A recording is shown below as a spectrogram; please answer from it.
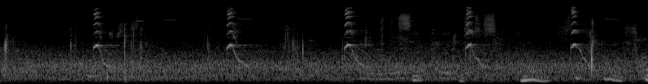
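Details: Douglas squirrel at UBC giving five sharp, squeaky calls, each a brief high whistled note with a clicky edge, spaced a little over a second apart; quiet human voices murmur in the background.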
